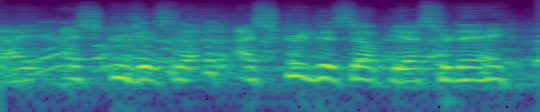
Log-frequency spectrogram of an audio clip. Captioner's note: laughter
